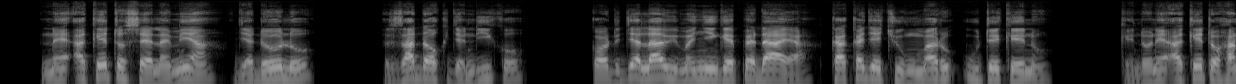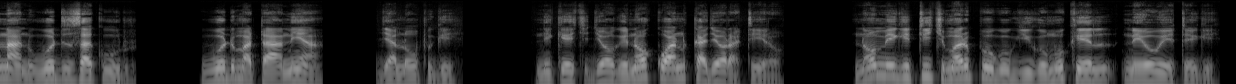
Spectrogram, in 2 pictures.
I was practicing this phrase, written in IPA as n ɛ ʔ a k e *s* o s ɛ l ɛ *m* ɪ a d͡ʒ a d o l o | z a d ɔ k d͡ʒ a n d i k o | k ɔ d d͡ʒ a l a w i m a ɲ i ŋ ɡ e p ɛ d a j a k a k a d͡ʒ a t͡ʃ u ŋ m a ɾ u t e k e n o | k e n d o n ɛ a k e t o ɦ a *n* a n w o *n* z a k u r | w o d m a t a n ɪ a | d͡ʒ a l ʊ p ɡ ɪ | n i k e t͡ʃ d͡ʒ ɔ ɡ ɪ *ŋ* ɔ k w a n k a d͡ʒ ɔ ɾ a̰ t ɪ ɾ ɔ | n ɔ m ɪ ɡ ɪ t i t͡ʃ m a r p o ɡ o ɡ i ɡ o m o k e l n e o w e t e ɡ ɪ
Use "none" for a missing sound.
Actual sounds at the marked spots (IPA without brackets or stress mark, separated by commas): t, m, n, d, n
